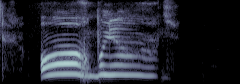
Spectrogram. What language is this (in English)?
Russian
